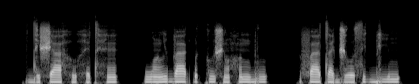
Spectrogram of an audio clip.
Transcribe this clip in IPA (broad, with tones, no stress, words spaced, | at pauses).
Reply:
de˨ ʃaː˧hu˨ hɛ˨thɛ̃˦ | wɔ̃˧li˦baː˦k͡pə˨ ku˧ʃɔ̃˨ hɔ̃˦nbu˦ | faː˦ta˧d͡ʒoː˧si˦ ɡ͡biː˦m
